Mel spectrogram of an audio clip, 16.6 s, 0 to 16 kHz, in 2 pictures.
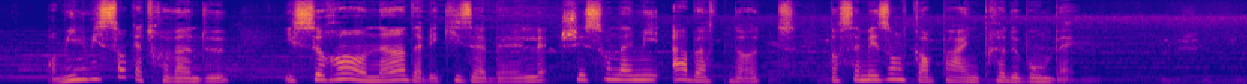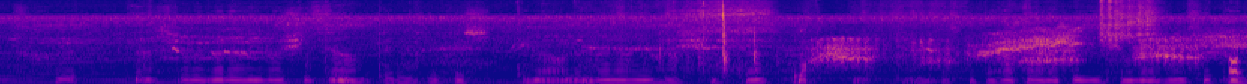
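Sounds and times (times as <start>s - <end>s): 
constant high insect-like buzz: 0.0s - 16.6s
speech: 0.3s - 7.4s, 16.4s - 16.6s
monkeys calling near a country house in India: 7.7s - 16.6s.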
